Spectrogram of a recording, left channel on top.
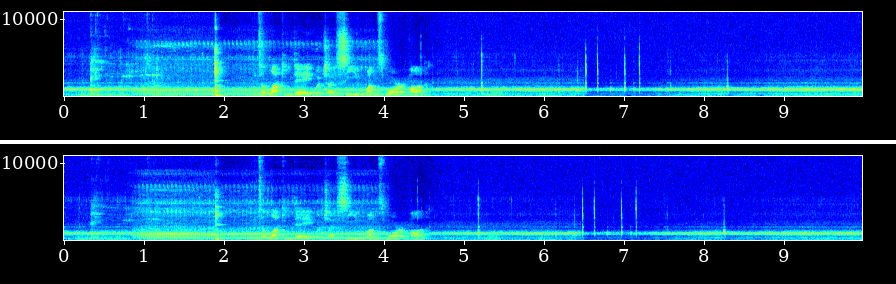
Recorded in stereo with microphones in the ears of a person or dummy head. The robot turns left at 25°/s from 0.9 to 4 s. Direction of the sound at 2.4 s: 160° left.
